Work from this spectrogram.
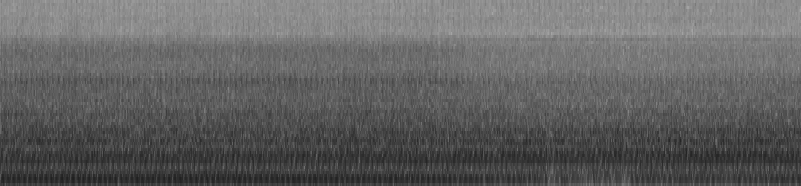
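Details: Old curbside Craftsman push mower with a Briggs engine, first run after revival: loud, steady, even chug holding the same speed with no surging or dropouts. It smokes a little. Windy outdoors. Normal idle.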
